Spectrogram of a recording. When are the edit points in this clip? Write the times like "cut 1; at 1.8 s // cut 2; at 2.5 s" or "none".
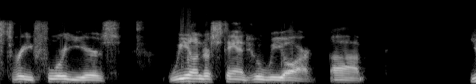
cut 1; at 3.2 s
